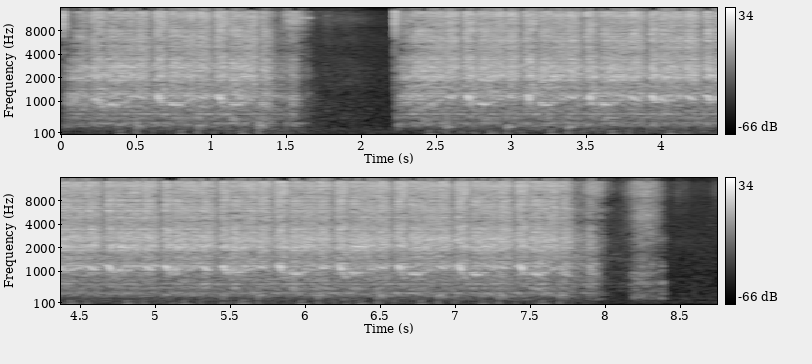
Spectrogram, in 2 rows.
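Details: Mid-1980s Yamaha YFM200 Moto-4 quad, engine was seized but broke loose, rusty plug, weak spark, poor carburetor: steady fast whirring crank about two and a half beats a second with no firing or backfire; suspected no fuel, weak spark or low compression.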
